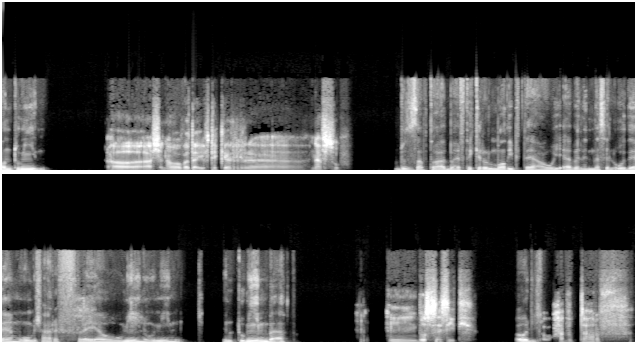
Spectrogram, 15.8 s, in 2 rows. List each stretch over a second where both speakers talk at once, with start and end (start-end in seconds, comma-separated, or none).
none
